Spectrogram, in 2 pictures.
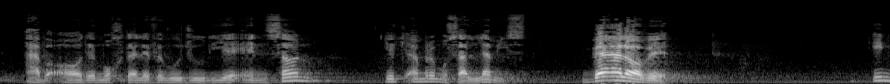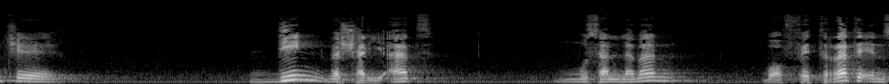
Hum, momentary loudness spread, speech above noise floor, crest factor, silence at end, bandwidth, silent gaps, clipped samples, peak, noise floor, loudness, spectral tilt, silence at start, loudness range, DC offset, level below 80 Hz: none; 21 LU; 32 dB; 20 dB; 0 s; 11 kHz; none; under 0.1%; -2 dBFS; -53 dBFS; -20 LUFS; -5.5 dB/octave; 0.25 s; 10 LU; under 0.1%; -58 dBFS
